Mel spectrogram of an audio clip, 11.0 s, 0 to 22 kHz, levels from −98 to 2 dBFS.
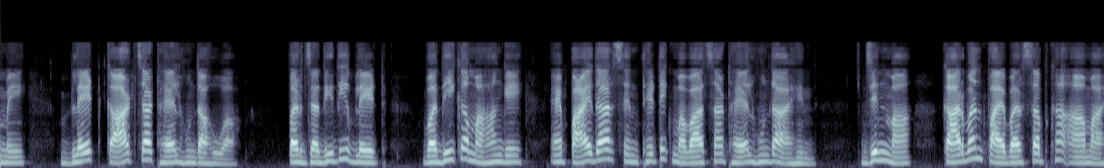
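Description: A speech recording, rough and hissy throughout with a smeared, underwater quality and nothing above 7.7 kHz, which points to likely Nellymoser compression at a low bitrate around 32 kbps. At 6.41 s, just before "मवाद सां", a brief 16 ms hiss precedes the attack and softens it: pre-echo, where quantisation noise fills the quiet moment before the onset.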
